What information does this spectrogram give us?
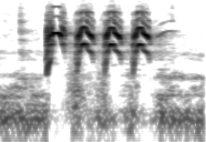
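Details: Parrot giving four loud, harsh squawks in quick even succession, each a rough arched note about a quarter second long, with a faint low hum between them.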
